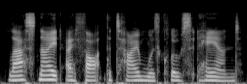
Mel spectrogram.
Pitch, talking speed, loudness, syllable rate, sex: 190 Hz, 245 wpm, -18 LUFS, 4.9 syllables/s, female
